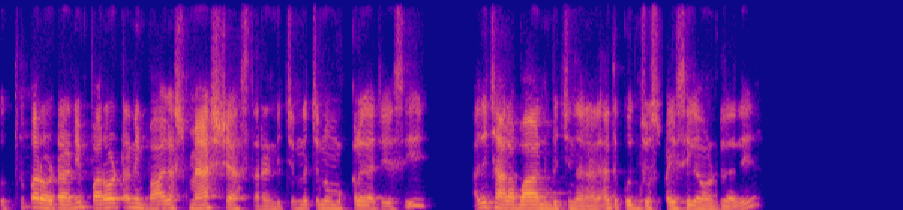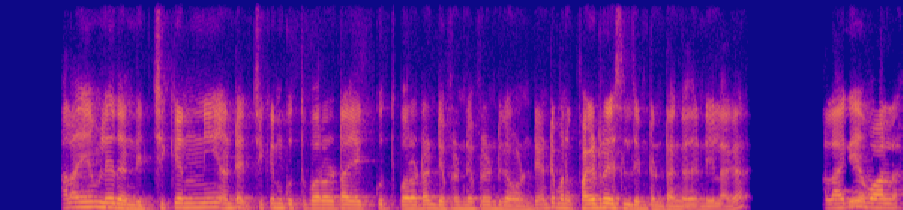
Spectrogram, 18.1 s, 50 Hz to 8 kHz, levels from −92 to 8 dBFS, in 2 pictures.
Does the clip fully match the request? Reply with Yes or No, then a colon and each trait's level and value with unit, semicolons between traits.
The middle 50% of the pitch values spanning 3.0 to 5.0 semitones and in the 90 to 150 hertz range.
Yes: average, 3.5 semitones; medium, 140 Hz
